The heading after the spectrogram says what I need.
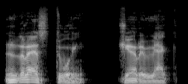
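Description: A man voicing a sly female swamp toad with a croaking, drawling manner. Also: a bass voice, extremely slow, pushed and bright, dry recording, studio quality, full character voice.

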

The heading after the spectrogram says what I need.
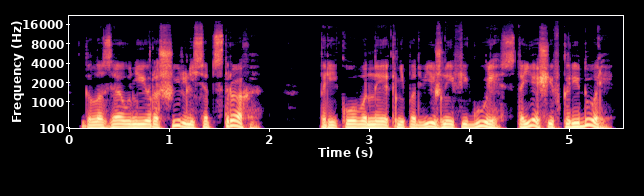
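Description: A man's voice: on the low side, breathy edge, no echo, studio quality. A man reading a detective novel aloud in the first person, telling it expressively. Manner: expressive storytelling. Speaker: audiobook reader.

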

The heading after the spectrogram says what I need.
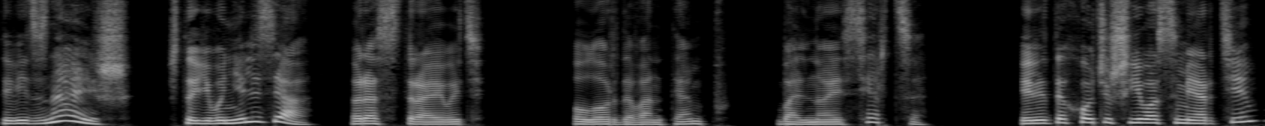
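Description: A woman's voice: fairly low pitch, moderate pace, hardly any pauses, smooth, no echo, clean studio sound, lightly acted. A woman voicing a cold, stern noblewoman stepmother who scolds harshly. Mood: contemptuous. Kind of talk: audiobook role reading.

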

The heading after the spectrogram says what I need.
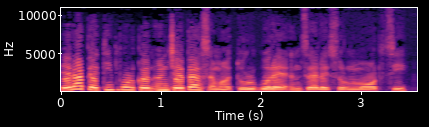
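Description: A woman narrating an audiobook of a literary novel in a calm, measured storytelling voice. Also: mid-range voice, no room sound.

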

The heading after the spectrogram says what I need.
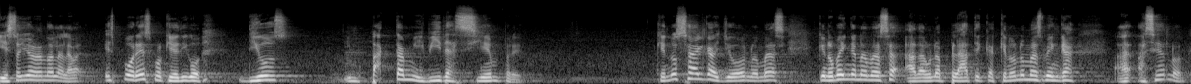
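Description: A man giving an informal sermon, chatting with the audience, asking questions and answering them himself, and reading scripture slowly and emphatically. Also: sits high, a little mellow. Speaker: lay preacher. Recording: faint noise, long reverb in a hall.

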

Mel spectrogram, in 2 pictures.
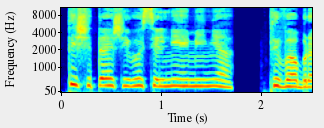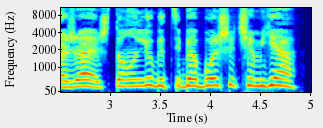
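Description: A wild, passionate young village girl, as a woman reading the story puts her on, pitched up and louder than the narration, her plea urgent and stubborn. Her tone stays mellow and soft-edged, and the sound is close and dry. It is storybook reading with real feeling in it. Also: steady tone, moderate pace, no room sound, natural voice. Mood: mocking. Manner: pleading, impassioned.

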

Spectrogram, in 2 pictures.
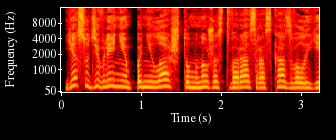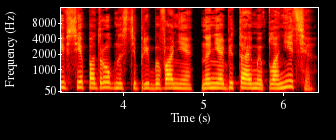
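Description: A woman reading a first-person story aloud in a steady, measured way. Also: mid-range voice, no room sound, studio quality. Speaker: audiobook narrator. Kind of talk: scripted first-person narration.

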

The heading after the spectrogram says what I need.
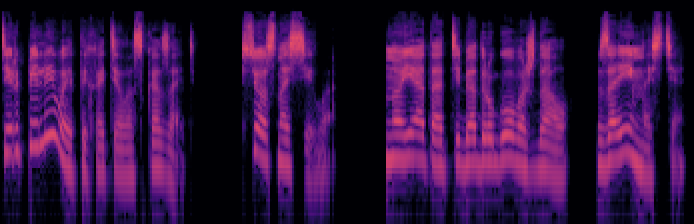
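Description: A woman's voice: on the low side, lively intonation, a little slow, a little mellow. A woman voicing a cruel, mocking husband who sneers and taunts his wife in an audiobook. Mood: taunting.

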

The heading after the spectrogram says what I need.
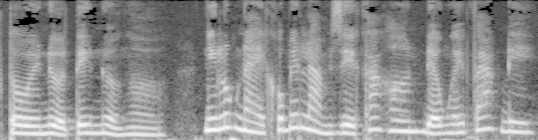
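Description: Young woman reading a dramatic first person story, mellow dark voice. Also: medium pitch, lively intonation, fairly quick.

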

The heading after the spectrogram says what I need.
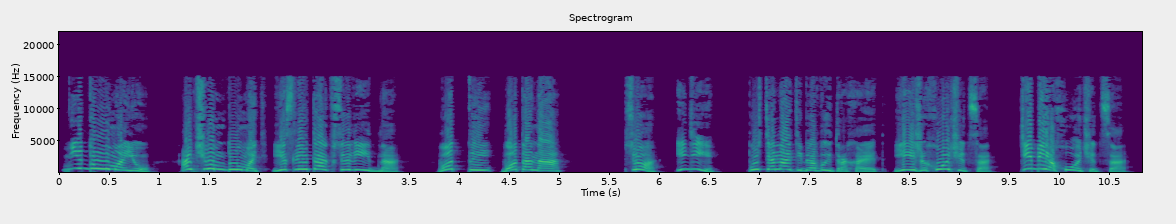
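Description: A woman reads out a furious young wife, shrieking her accusations at a very high, piercing pitch. The voice leaps wildly up and down as she shouts, sharp and loud. It is recorded dry and close, as in an audiobook. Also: wildly swooping pitch, measured pace, no room sound, full character voice. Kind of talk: audiobook character voice.

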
